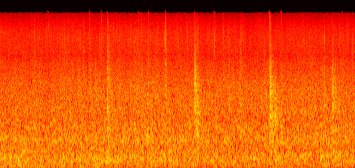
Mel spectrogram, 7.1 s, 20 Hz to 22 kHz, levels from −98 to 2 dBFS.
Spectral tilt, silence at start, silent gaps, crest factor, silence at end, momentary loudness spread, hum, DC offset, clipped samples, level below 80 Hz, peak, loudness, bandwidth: -2.5 dB/octave; 0 s; none; 20 dB; 0 s; 4 LU; none; under 0.1%; under 0.1%; -48 dBFS; -6 dBFS; -26 LUFS; 16.5 kHz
